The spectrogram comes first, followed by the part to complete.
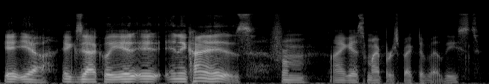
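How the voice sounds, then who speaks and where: A man's voice: lowish voice, normal speed, pushed and bright, smooth, dry recording. A young man hosting a casual gaming chat, laid-back, often laughing as he reads the chat. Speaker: podcast host reading chat.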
